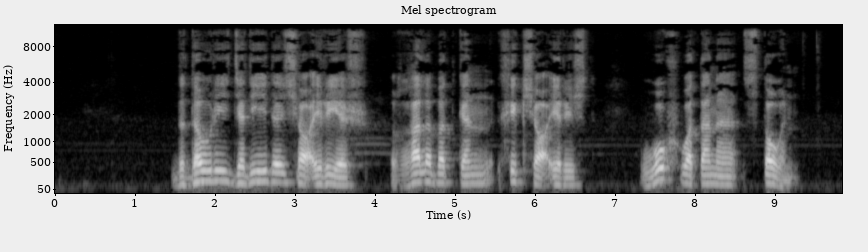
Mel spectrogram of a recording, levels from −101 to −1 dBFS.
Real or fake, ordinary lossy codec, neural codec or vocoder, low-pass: real; MP3, 96 kbps; none; 10.8 kHz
